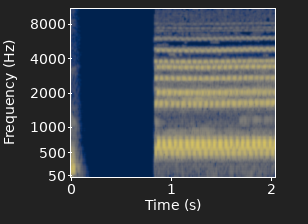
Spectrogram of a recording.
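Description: A telephone ringing for an incoming call: one ring, a steady, rapidly warbling tone that starts a little under a second in.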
